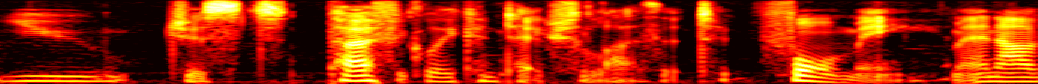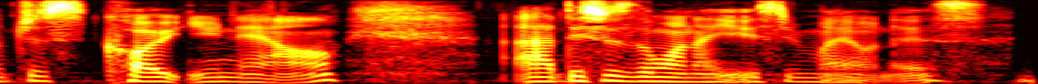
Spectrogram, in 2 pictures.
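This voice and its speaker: Talking at a fairly quick pace, a woman with an Australian accent has a very deep, low pitch and fairly even intonation. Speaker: podcast host. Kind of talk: interview.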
